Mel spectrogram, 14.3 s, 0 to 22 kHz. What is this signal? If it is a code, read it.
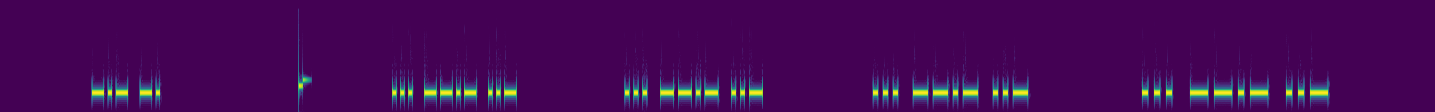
Morse code, heard as a keyed tone, about 26 wpm, 700 Hz. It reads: KN SQU SQU SQU SQU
